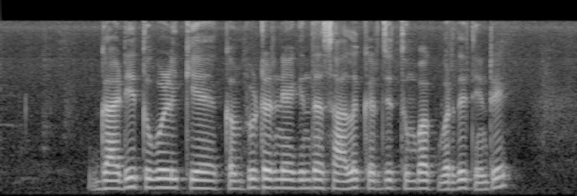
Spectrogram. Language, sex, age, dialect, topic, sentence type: Kannada, male, 18-24, Dharwad Kannada, banking, question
